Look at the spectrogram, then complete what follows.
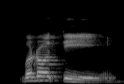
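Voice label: "beroti", Malay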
